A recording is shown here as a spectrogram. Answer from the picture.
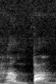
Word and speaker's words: Jampa: Y la Jampa, aspirado, ¿no? Que se llama una zona de Coria, la Jampa.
